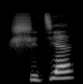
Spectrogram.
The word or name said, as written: shi2 jian1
